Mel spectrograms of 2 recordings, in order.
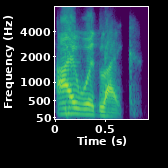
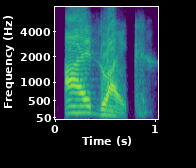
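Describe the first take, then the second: First: The words 'I would' are said fully as two. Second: The words 'I would' are contracted to one syllable. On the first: The speaker calls it wrong. "not I would like" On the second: The speaker calls it right. "So it's I'd like"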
